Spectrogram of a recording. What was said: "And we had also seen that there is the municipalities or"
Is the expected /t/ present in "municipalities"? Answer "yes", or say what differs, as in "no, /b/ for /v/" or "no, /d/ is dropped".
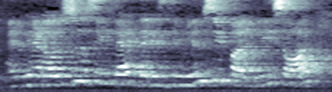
no, /s/ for /t/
